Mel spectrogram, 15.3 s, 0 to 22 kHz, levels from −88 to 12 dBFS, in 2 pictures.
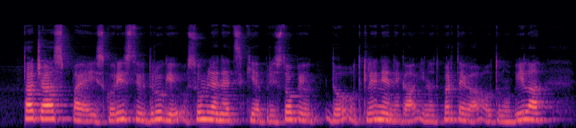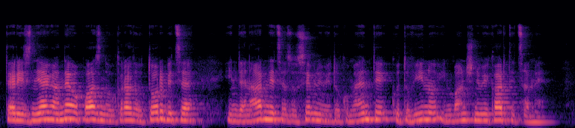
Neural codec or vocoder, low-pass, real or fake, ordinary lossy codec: none; 10.8 kHz; real; none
